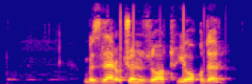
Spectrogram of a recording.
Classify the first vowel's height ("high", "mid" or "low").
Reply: high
